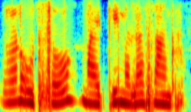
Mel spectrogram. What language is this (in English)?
Marathi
